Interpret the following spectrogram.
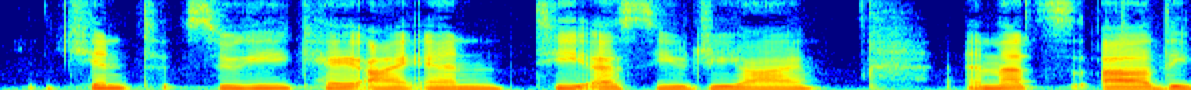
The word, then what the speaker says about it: kintsugi: of is uh and i'm probably going to mispronounce this so i do apologize but it's called uh kintsugi kintsugi k-i-n-t-s-u-g-i and that's uh the japanese art form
